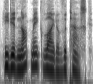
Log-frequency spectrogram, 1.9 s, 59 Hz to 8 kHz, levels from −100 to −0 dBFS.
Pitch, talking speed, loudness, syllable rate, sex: 140 Hz, 255 wpm, -16 LUFS, 4.7 syllables/s, male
